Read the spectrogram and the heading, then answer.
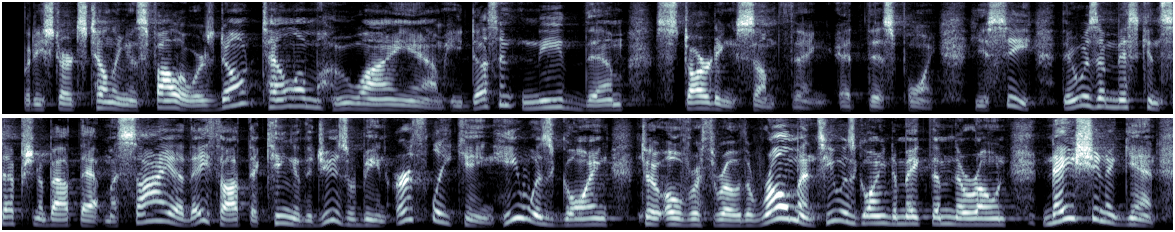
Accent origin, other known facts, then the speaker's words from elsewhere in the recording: United States; I'm an American.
